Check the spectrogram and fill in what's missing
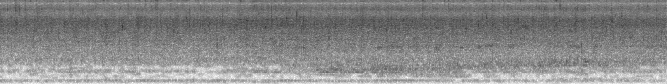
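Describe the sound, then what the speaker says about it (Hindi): Water poured into a cooking pot for white pulao yakhni, a steady continuous stream with a soft gushing hiss that stays even throughout. "अब हम इसमें पानी डाल देते हैं।"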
